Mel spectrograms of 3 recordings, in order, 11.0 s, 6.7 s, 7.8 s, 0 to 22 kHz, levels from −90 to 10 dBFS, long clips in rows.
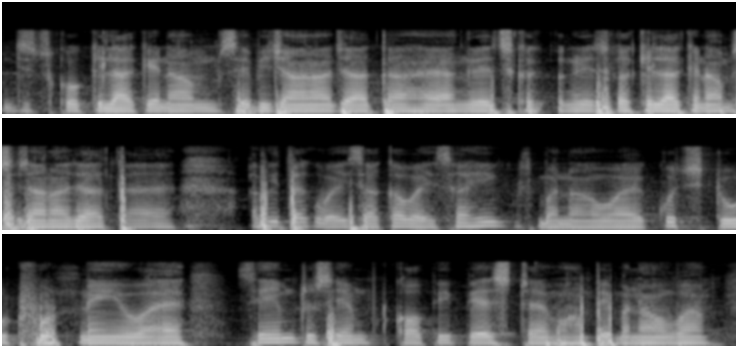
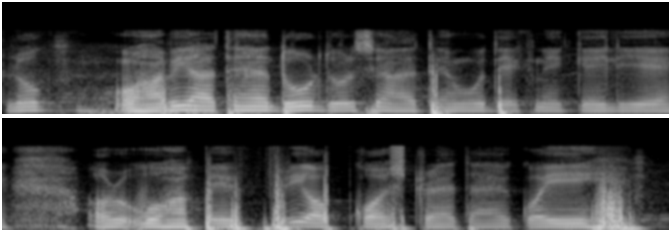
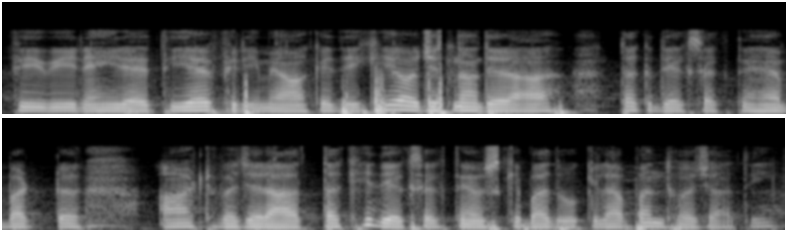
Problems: constant background noise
